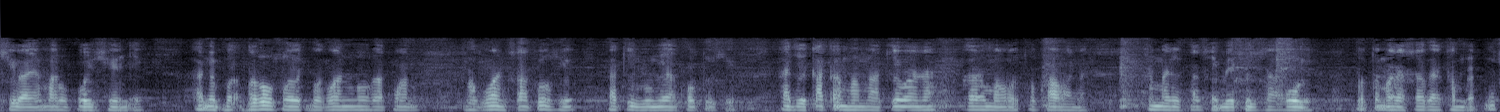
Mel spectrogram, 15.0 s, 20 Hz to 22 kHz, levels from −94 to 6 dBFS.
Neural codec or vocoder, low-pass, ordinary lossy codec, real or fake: codec, 44.1 kHz, 2.6 kbps, SNAC; 5.4 kHz; MP3, 32 kbps; fake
